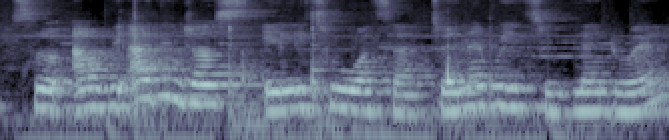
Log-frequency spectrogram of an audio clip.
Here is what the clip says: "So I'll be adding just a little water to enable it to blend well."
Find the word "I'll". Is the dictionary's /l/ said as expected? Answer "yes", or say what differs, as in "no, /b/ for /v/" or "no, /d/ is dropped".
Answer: no, /w/ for /l/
